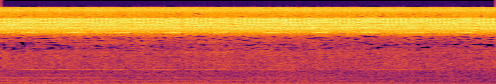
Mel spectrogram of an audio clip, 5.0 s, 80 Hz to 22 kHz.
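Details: Hadoa duryi cicada singing from deep inside a cluster of juniper trees south of Walsenburg, Colorado, on July 2, 2012, at 2:38 pm, after sunny skies turned overcast: an unbroken, shrill, high-pitched buzz with a faint low hum beneath.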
